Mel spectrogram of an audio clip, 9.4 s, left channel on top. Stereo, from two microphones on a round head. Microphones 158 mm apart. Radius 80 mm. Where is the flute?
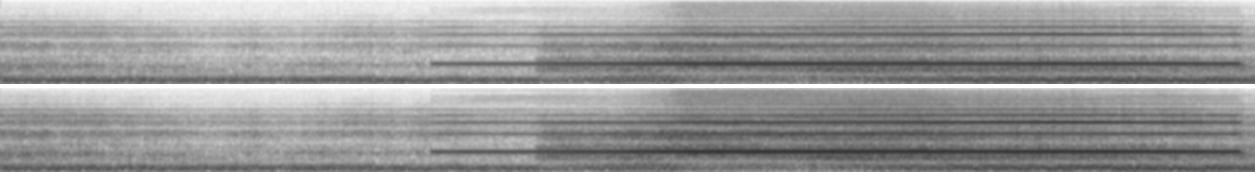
50° right (ahead or behind).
